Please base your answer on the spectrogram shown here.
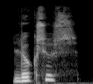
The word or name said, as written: luksus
